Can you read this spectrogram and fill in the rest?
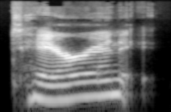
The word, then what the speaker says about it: Taron: Taron. It's T-A and then Iron.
